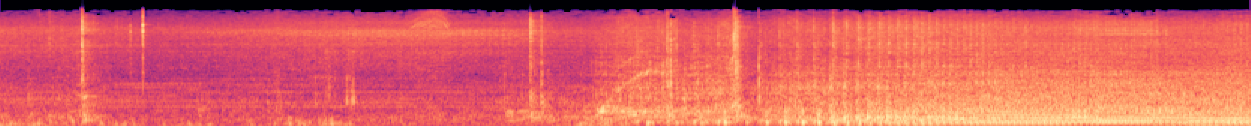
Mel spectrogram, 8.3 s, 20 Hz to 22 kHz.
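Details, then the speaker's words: Honda HRM215 mower after repair (new pull rope, unclogged fuel line, carburetor work, new drive belt), started on choke on a hot day: handling clatter then steady, even high-pitched run; fully functional, though drive seems weak, belt slip suspected. "all right well now it is fully functional"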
